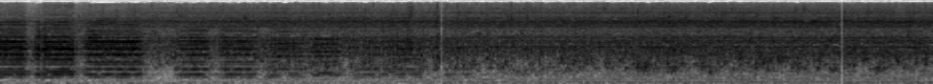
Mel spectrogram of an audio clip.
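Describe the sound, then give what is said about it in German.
Water runs steadily from a tap while filling a small pool, a continuous hissing, splashing flow that keeps an even level throughout. “Jetzt kann ich auch den Wasserhahn zudrehen. Jawohl, der See ist, glaube ich, groß genug.”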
